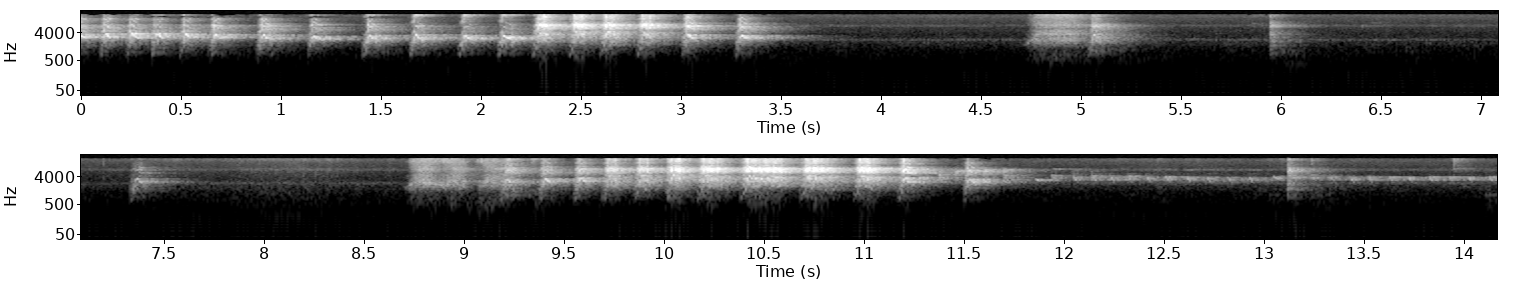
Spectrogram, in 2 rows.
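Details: Grey-cheeked Bulbul from a 2020 tutor recording for other birds: bursts of rapid, loud, rasping chatter separated by short pauses, with a thin steady whistle and a few single sharp notes between bursts.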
